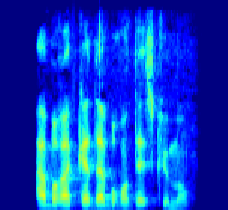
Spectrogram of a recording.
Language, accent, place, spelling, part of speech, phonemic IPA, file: French, France, Lyon, abracadabrantesquement, adverb, /a.bʁa.ka.da.bʁɑ̃.tɛs.kə.mɑ̃/, LL-Q150 (fra)-abracadabrantesquement.wav
- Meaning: totally ludicrously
